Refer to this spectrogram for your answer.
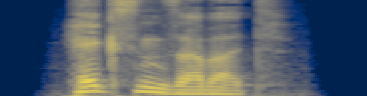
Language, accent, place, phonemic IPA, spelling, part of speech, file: German, Germany, Berlin, /ˈhɛksənˌzabat/, Hexensabbat, noun, De-Hexensabbat.ogg
- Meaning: 1. Sabbath, witches' Sabbath 2. bedlam, pandemonium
